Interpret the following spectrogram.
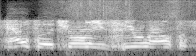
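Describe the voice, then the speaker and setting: A man's voice: sits high, little pitch movement, normal speed. Brief: a man heard on a ham radio call, faraway and buried in static hiss, clipped operator talk. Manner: terse radio-style exchange of call signs and signal reports. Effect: voice heard through a ham radio receiver. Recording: distant, hissy shortwave radio reception.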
